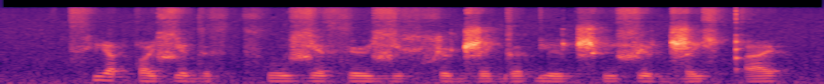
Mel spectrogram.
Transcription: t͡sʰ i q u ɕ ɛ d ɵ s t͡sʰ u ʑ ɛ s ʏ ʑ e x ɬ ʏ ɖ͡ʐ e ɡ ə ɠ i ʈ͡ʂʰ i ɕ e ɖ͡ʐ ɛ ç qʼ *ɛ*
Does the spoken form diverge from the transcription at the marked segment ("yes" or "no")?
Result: no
